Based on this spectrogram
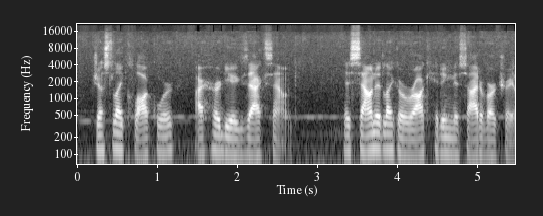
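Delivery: plain reading voice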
